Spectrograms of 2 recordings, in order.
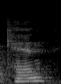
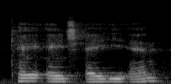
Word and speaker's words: khaen: There's a instrument called a khen, Khaen. I think you just say like can, but my pronunciation is terrible.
